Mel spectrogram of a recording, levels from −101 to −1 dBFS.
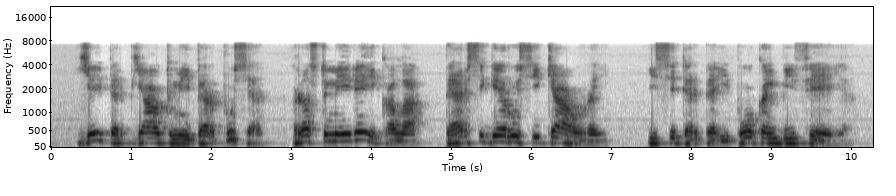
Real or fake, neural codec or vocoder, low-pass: real; none; 7.2 kHz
